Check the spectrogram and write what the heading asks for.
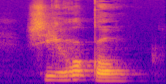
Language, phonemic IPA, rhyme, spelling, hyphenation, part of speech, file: Dutch, /ˌsiˈrɔ.koː/, -ɔkoː, sirocco, si‧roc‧co, noun, Nl-sirocco.ogg
- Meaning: 1. sirocco (wind on the Mediterranean originating from North Africa) 2. kiln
